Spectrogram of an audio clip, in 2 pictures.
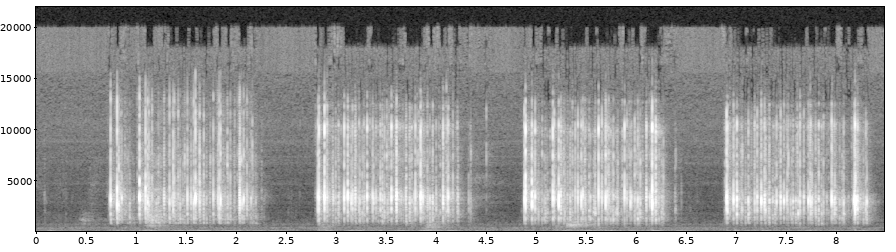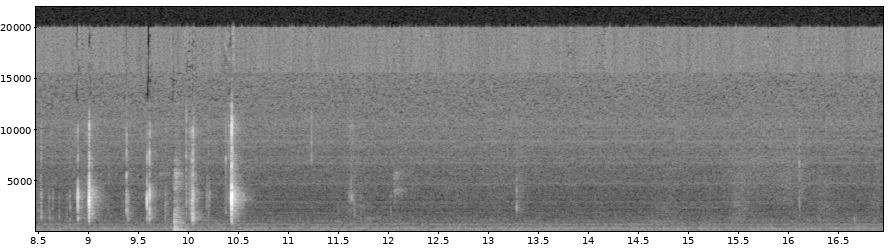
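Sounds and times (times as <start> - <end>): mechanical keyboard typing: 0.8 - 10.6.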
